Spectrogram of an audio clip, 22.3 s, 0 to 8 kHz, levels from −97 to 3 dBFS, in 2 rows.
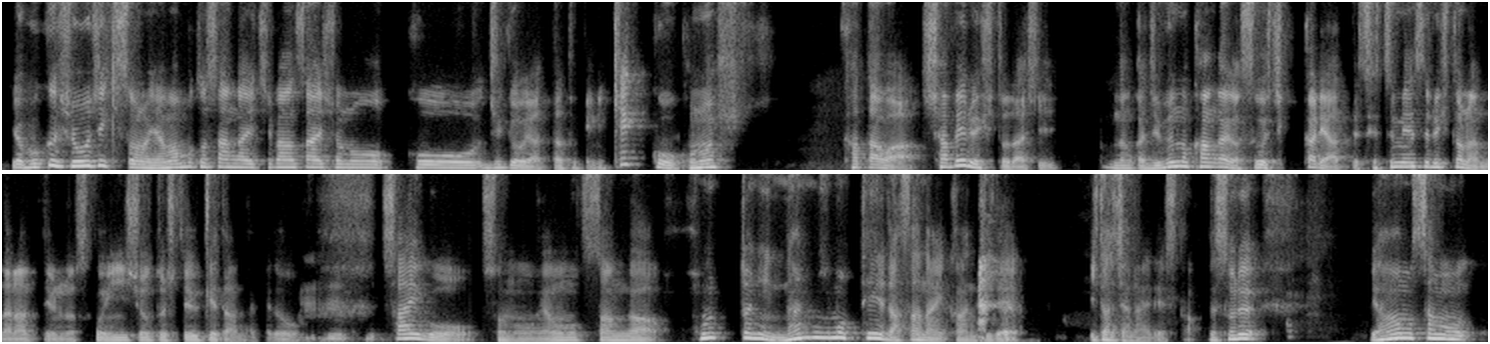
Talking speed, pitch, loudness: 340 characters per minute, 135 Hz, -26 LUFS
